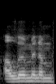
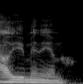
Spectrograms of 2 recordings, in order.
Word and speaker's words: aluminium: But Well, there is an extra vowel in it, so you might as well pronounce it. oh yeah, aluminum foil. Come on, we all know how it's really it's pronounced. aluminium.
